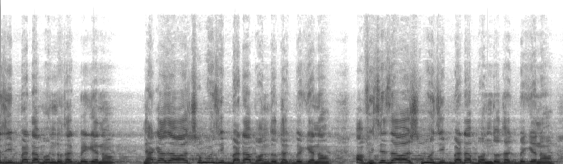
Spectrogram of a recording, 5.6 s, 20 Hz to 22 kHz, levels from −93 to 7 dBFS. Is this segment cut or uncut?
uncut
